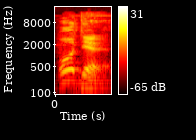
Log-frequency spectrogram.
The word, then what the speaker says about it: Hoder: Então a pronúncia correta é Oder, né? Oder. É Oder.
